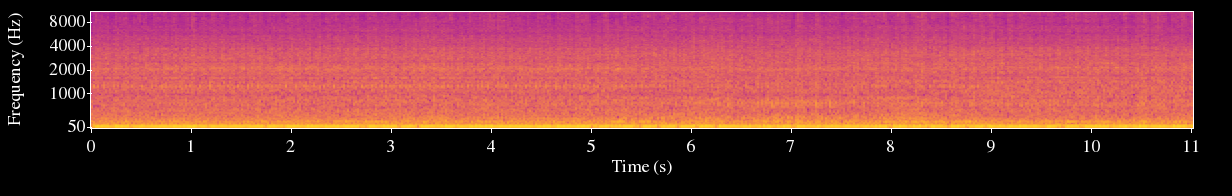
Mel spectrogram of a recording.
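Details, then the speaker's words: 2011 Polaris Ranger HD 800 fuel-injected UTV idling warm as the cooling fan kicks on. Steady low idle with a loose, irregular rattle on top. The rattle is bungee cords banging in the back, not the fan. "there it just kicked on it's not the fan that you're hearing [Music] rattling these bungee cords back here banging on this"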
